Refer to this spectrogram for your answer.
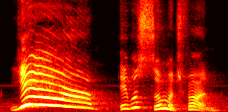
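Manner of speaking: very high, lively, animated, sing-song, swooping delivery. Reading a story aloud, a kid's line about the pool: animated. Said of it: "he said animatedly".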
